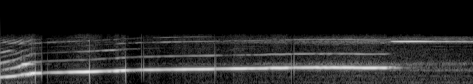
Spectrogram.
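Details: Riley, a pet dog, howls along with church bells that ring every day at the same time from a church down the street; one long tone that rises smoothly and then holds steady with strong overtones.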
